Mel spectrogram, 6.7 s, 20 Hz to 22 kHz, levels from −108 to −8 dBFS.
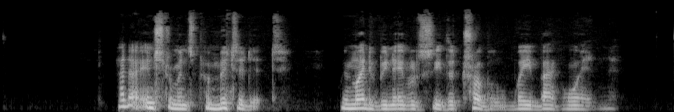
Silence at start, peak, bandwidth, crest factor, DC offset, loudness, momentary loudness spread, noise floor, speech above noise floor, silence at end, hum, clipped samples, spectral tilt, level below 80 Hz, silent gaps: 1.2 s; -18 dBFS; 14.5 kHz; 20 dB; under 0.1%; -35 LUFS; 13 LU; under -90 dBFS; over 55 dB; 0.6 s; none; under 0.1%; -5 dB/octave; -74 dBFS; none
